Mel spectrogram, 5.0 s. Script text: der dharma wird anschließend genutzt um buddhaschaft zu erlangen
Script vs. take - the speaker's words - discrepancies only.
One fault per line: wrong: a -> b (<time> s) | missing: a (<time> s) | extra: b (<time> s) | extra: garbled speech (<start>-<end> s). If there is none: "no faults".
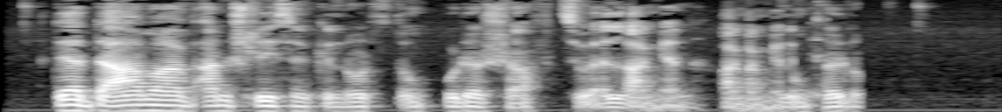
missing: wird (1.0 s)
extra: garbled speech (3.6-4.3 s)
